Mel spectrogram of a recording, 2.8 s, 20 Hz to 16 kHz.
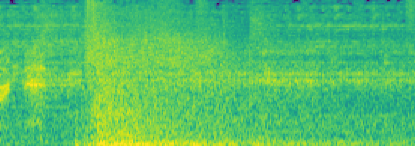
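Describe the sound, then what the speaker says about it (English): A deep, rumbling boom of an underwater explosion in Ace Combat 7 swells suddenly and lingers as a heavy low roar, loud and close. "A huge explosion just went off underwater."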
